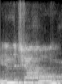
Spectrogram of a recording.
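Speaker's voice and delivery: booming call, pitched very high. Game master voices an unseen voice calling to the players among zombies: loud voice. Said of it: "you just hear a loud voice go".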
